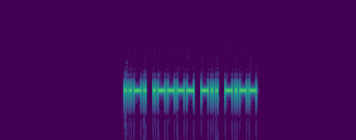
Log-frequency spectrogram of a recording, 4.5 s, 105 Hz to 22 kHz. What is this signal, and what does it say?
Morse code, heard as a keyed tone, about 40 wpm, 700 Hz. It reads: F1DY
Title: DXCC-100 Call Signs - 4 Characters - 40wpm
